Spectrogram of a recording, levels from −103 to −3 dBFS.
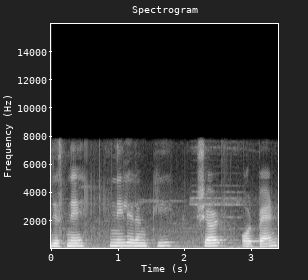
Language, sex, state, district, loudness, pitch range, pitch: Hindi, female, Punjab, Pathankot, -15 LUFS, 190-215 Hz, 205 Hz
